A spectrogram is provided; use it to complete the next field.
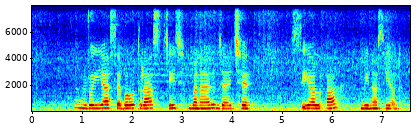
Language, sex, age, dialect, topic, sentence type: Maithili, female, 25-30, Bajjika, agriculture, statement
